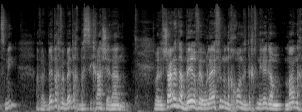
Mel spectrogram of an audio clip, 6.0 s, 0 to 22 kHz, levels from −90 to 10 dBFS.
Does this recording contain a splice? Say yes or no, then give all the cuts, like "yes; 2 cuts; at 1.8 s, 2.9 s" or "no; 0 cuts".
no; 0 cuts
